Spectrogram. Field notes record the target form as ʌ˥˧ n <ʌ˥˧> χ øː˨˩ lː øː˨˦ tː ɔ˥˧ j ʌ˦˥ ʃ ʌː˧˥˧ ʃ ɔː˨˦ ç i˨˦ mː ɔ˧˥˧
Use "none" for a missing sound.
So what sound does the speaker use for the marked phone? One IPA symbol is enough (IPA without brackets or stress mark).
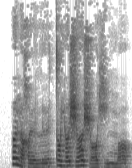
ʌ˨˩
